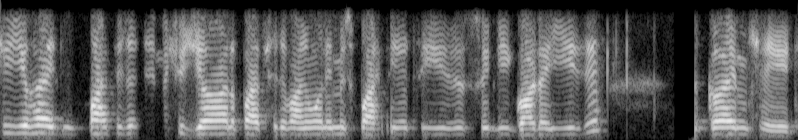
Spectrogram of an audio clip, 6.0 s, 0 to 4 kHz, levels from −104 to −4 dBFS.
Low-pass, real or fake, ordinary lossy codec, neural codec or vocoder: 3.6 kHz; real; none; none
